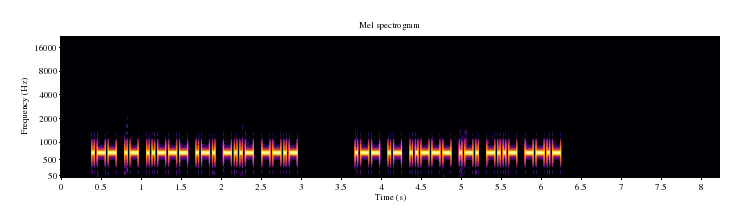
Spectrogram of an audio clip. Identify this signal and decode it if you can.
Morse code, heard as a keyed tone, about 36 wpm, 700 Hz. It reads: WA2RXQ WA2RXQ
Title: USA Call Signs - 6 Characters - Repeated 2x - 35wpm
